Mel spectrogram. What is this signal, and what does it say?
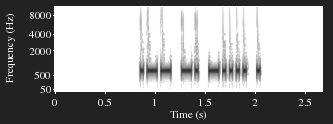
Morse code, heard as a keyed tone, about 36 wpm, 700 Hz. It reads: WN6E
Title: USA Call Signs - 4 Characters - 3x Character Spacing - 35wpm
